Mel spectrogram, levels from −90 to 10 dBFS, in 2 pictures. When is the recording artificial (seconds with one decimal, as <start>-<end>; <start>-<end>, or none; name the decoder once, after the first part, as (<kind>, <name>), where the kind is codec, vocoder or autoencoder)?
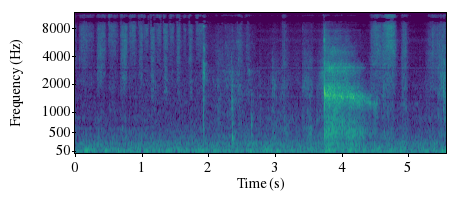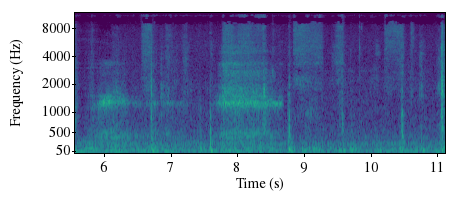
0.0-1.0 (codec, HILCodec); 2.7-6.1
